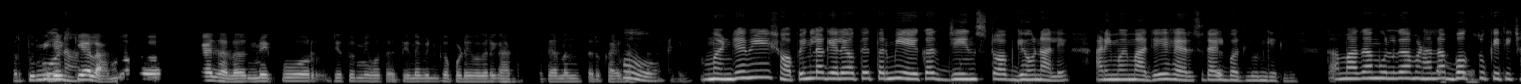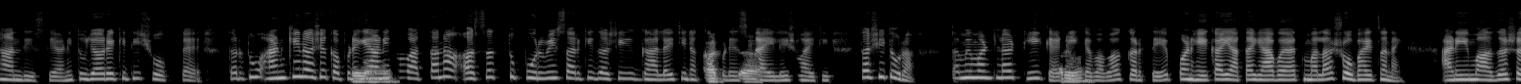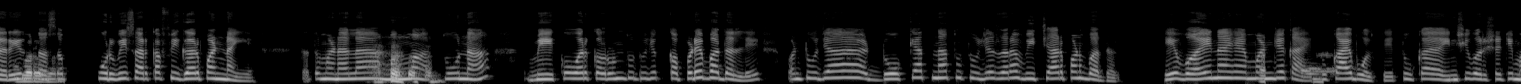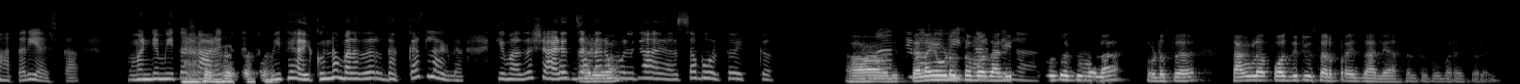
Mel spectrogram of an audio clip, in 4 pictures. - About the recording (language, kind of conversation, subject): Marathi, podcast, मेकओव्हरपेक्षा मनातला बदल कधी अधिक महत्त्वाचा ठरतो?
- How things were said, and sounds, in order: tapping; in English: "मेकओव्हर"; in English: "शॉपिंगला"; other noise; chuckle; in English: "मेकओव्हर"; chuckle; laughing while speaking: "ऐकून ना मला जरा धक्काच लागला"; laughing while speaking: "शाळेत जाणारा मुलगा आहे असं बोलतोय इतकं!"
